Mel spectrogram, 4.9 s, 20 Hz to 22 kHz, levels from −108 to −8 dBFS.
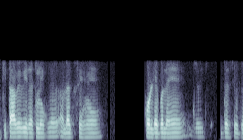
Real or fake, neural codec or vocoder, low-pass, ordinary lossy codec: real; none; 3.6 kHz; none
